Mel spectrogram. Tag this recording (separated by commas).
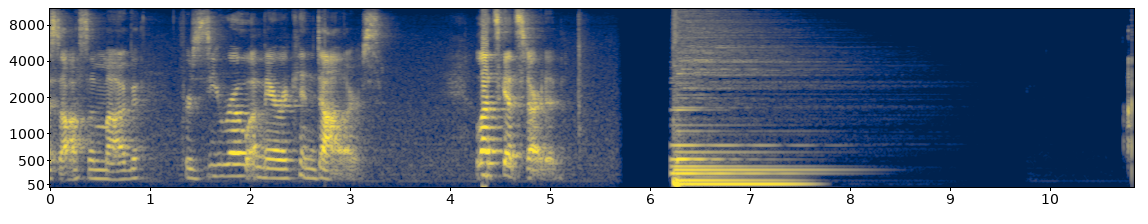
Music, Speech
